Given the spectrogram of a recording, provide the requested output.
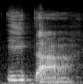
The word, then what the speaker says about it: eta: Jadi kalau ita itu dibaca i, jadi menulisnya eta, ya, jadi begini, jadi itu dibaca i.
